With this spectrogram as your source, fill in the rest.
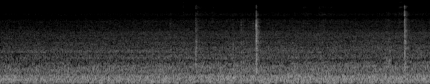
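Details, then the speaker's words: Maxx Fan roof vent with its beeping circuit board bypassed by a rheostat switch, wired to the battery; switch position two blows air in, position one exhausts, and speed changes: steady airy whoosh, no beeping or rattle. Normal running. "so through my tape you'll see a red light and then if I go to position two it reverses the fan speed so now it's in so for me the switch on position two blows air in position one will exhaust air and then you see the fan speed changes too"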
